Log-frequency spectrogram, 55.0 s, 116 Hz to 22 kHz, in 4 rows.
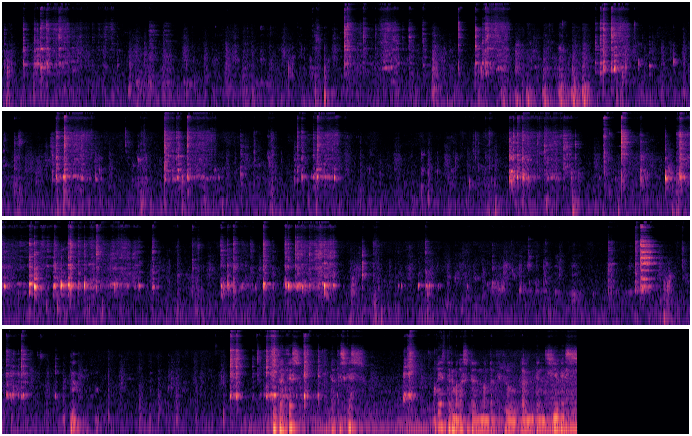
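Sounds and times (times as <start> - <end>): spoon clinking in a glass: 45.9 - 48.1.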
